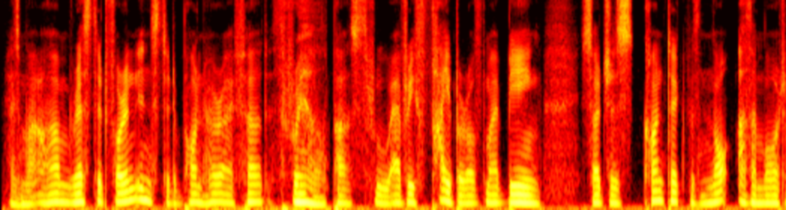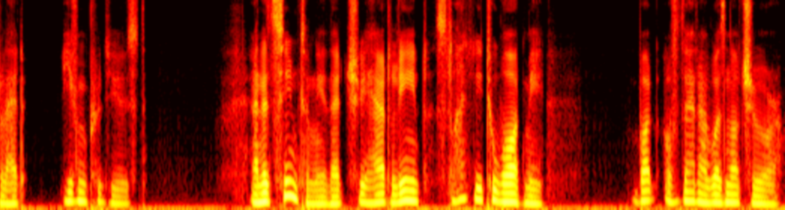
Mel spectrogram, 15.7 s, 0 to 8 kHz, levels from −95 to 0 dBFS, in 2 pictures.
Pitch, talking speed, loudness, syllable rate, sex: 115 Hz, 185 wpm, -20 LUFS, 5.1 syllables/s, male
